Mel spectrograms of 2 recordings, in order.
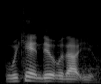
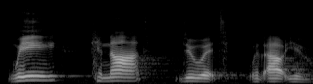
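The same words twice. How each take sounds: First: Said in the usual way. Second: Slow, spaced-out "We cannot do it without you"; emphatic word by word. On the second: Real, not acted. Appeal repeated word by word.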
